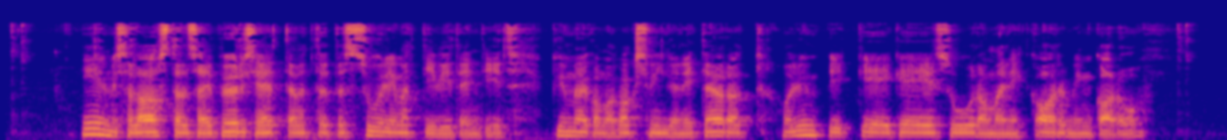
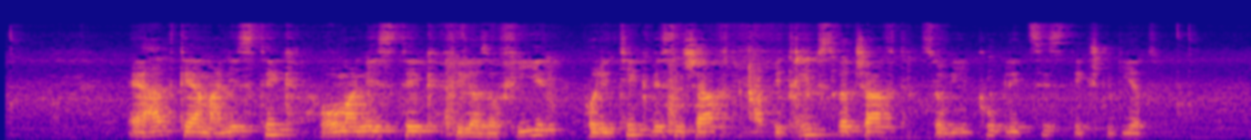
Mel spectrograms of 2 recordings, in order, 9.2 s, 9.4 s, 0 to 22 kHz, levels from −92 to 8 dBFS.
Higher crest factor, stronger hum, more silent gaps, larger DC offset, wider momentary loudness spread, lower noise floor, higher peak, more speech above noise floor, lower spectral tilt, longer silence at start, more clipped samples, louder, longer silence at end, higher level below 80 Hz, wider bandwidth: about the same, 22 dB vs 20 dB; neither; neither; neither; about the same, 13 LU vs 15 LU; first, -53 dBFS vs -46 dBFS; about the same, -2 dBFS vs 0 dBFS; about the same, 29 dB vs 27 dB; about the same, -3.5 dB/octave vs -4 dB/octave; about the same, 0.15 s vs 0.05 s; neither; second, -23 LUFS vs -19 LUFS; about the same, 0.65 s vs 0.55 s; first, -54 dBFS vs -62 dBFS; about the same, 11.5 kHz vs 11.5 kHz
